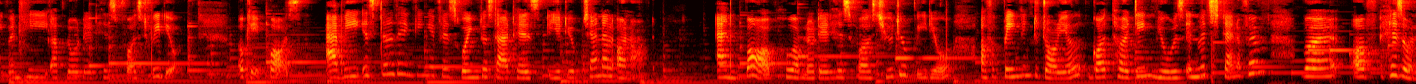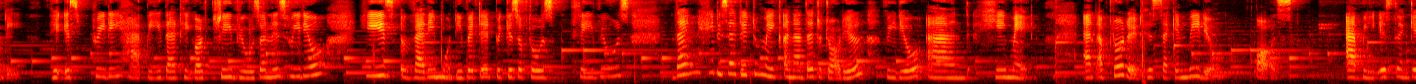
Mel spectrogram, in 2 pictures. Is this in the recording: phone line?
no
